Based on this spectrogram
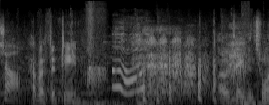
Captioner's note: laughs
